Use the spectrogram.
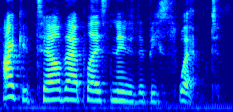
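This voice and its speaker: A woman reading a children's novel aloud as narrator, in an expressive storytelling style. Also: medium pitch, normal speed.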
